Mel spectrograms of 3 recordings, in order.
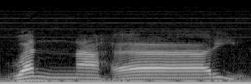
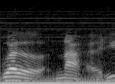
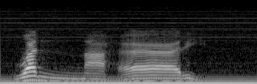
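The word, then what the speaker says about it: والنهار: Kemudian wan nahari ini adalah alnya tidak terbaca, namanya al sam siyah, maka membacanya tidak wal nahari tapi wan nahari.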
